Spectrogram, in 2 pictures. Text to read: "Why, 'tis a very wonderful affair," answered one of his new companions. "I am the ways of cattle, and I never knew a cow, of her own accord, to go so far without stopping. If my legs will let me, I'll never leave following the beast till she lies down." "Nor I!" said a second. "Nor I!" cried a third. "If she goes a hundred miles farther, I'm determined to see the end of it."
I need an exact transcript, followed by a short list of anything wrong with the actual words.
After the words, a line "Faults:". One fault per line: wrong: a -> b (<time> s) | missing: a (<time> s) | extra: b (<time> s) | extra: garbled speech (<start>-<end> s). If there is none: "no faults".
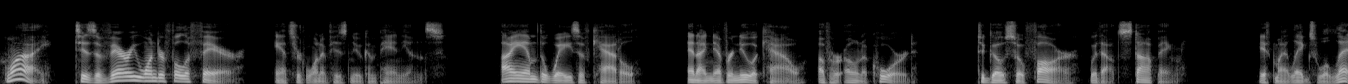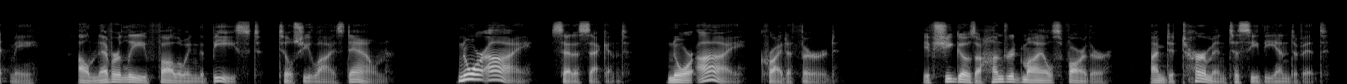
"Why, 'tis a very wonderful affair," answered one of his new companions. "I am the ways of cattle, and I never knew a cow, of her own accord, to go so far without stopping. If my legs will let me, I'll never leave following the beast till she lies down." "Nor I!" said a second. "Nor I!" cried a third. "If she goes a hundred miles farther, I'm determined to see the end of it."
Faults:
no faults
